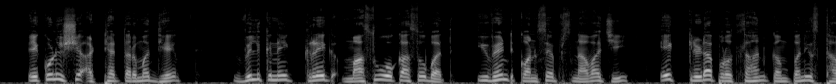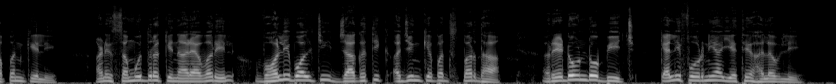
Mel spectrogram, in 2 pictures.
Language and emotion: Marathi, neutral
